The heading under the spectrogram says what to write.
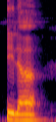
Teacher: حمزہ کے نیچے زیر ہے، اس کو لمبا نہیں کریں گے، لام کے اوپر کھڑی زبر ہے، اس کو لمبا کریں گے ایک الف کے برابر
